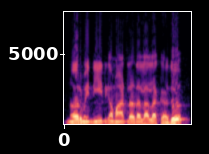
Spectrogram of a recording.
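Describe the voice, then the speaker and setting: A young man acting as straight man in a comic stage skit, questioning his partner with lively exasperation and calling out to the audience. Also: fairly high pitch, a little fast. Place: event stage before a live audience.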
